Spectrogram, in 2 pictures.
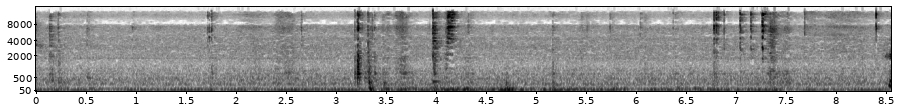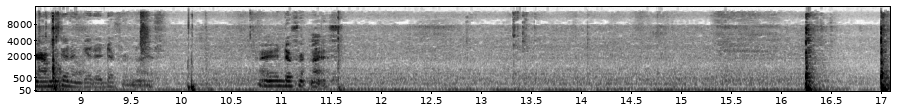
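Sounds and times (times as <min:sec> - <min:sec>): low steady rumble: 0:00.0 - 0:17.0.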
